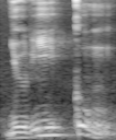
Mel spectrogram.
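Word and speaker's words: يُرِيكُمْ: Jadi dibacanya yuri ya yuri seperti itu ya yurikum.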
